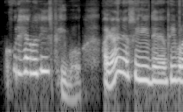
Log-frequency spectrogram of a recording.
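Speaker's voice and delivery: incredulous squeak at strangers upstairs; surprised. Retold or imitated. Shocked by strangers on balcony.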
